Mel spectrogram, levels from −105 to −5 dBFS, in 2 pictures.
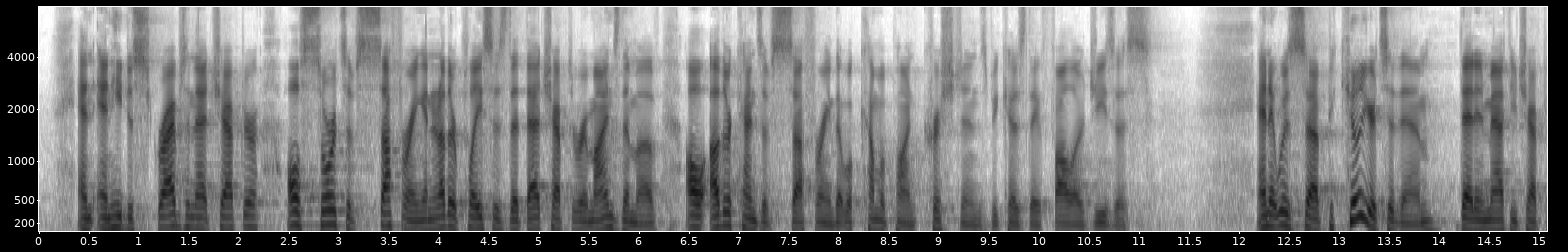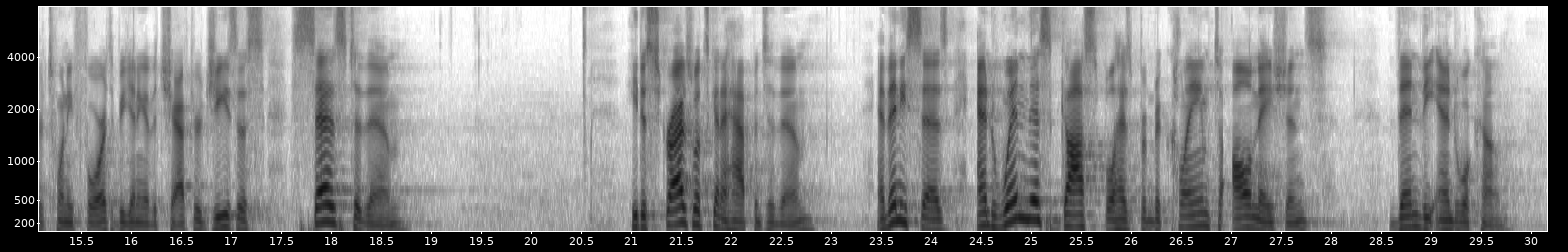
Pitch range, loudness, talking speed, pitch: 105-145 Hz, -24 LUFS, 165 wpm, 125 Hz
